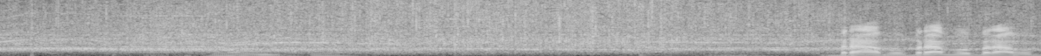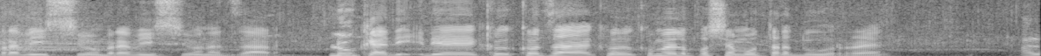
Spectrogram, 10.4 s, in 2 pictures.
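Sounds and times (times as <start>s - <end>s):
crowd applauding: 0.0s - 10.4s
speech: 1.0s - 1.9s, 4.1s - 10.4s.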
